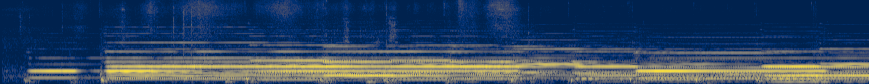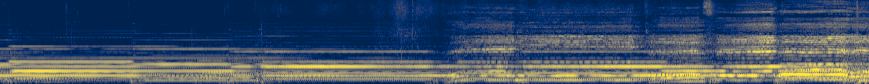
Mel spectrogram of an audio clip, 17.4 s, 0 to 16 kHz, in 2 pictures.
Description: Cont Bassi; 343 Venite fedeli

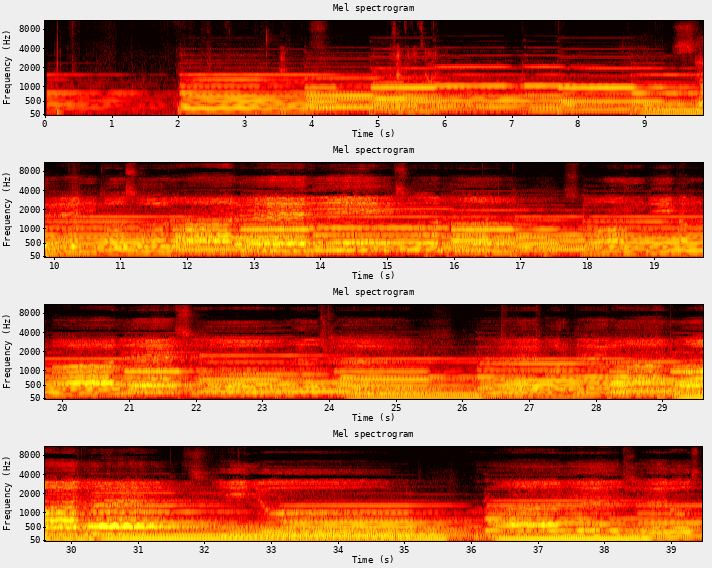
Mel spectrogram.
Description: Tutti

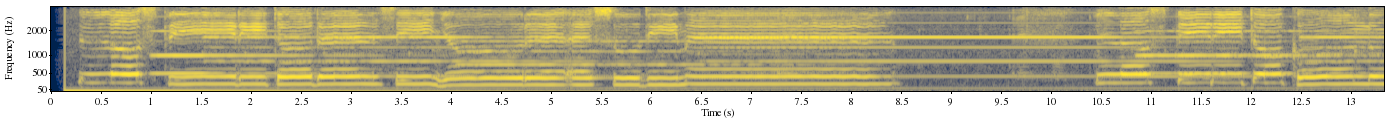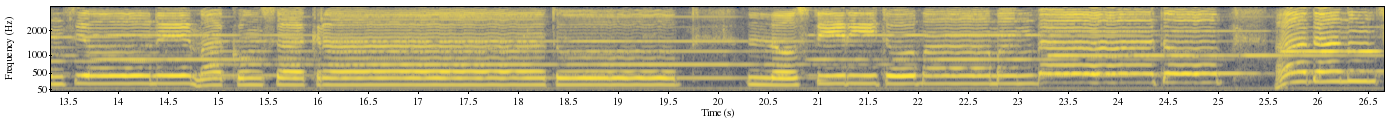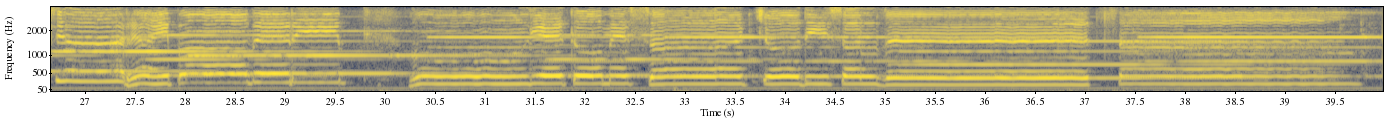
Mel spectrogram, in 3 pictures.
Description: Tenori Canto

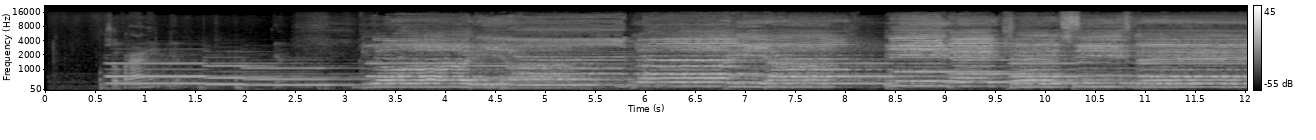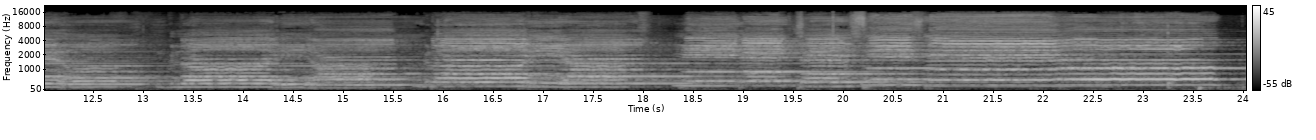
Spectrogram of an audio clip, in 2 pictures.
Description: Gloria Sop Voc; Visita Arcivescovo

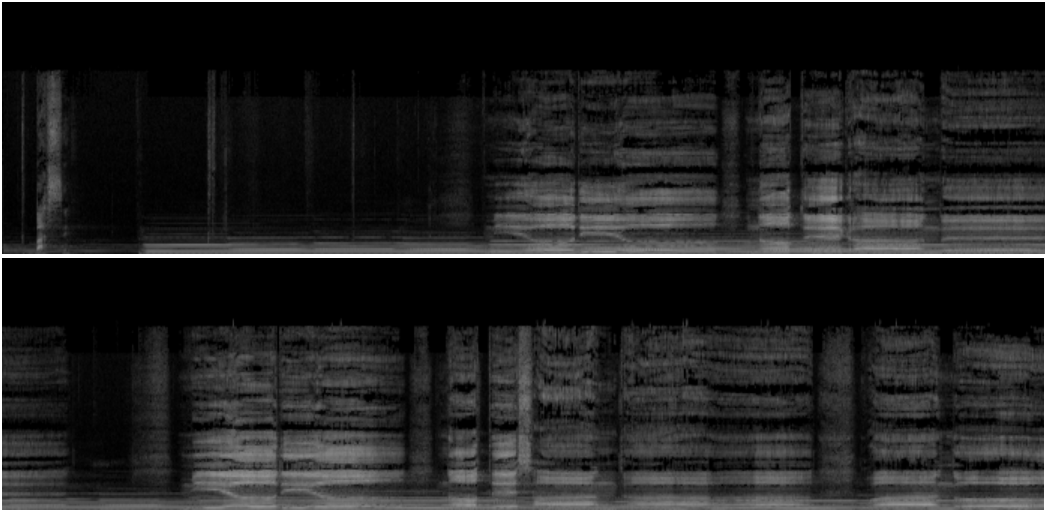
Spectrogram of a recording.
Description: Bassi; Natale; Mio Dio notte grande

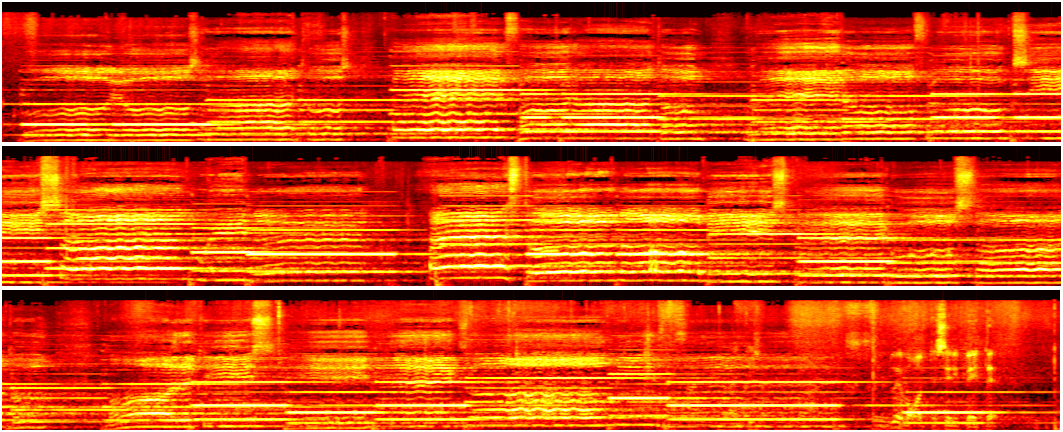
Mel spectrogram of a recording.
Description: Sop Cant; Ave Verum corpus-E.Edgar

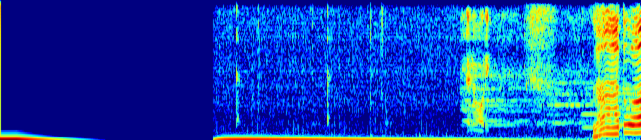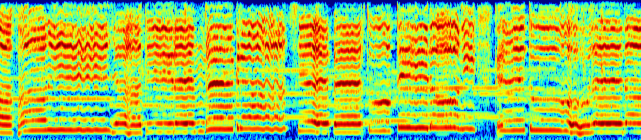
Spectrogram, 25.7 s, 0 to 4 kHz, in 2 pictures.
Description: tenori Organo; Family2012

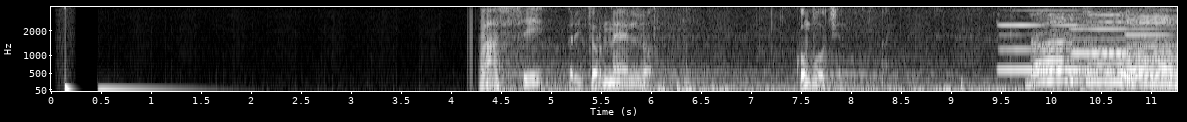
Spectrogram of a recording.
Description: Bassi

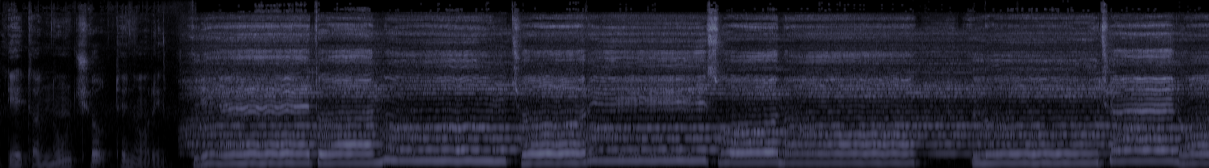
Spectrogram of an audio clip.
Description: Tenori

